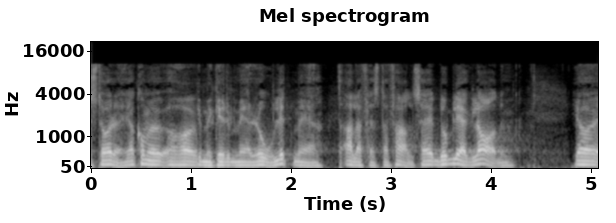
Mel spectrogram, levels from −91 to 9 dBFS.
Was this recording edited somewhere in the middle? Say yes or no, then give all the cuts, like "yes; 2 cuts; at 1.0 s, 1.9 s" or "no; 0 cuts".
yes; 2 cuts; at 1.1 s, 2.5 s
